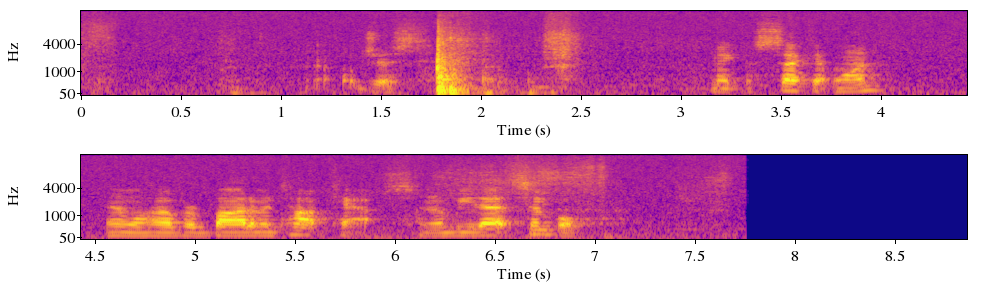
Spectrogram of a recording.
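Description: A knife scrapes and cuts through cardboard.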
